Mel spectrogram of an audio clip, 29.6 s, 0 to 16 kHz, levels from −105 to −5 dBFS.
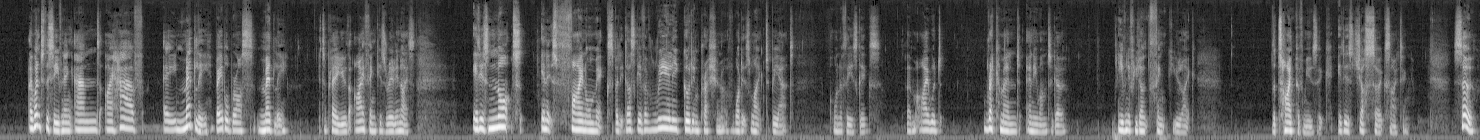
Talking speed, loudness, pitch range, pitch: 145 wpm, -21 LUFS, 150-190 Hz, 170 Hz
